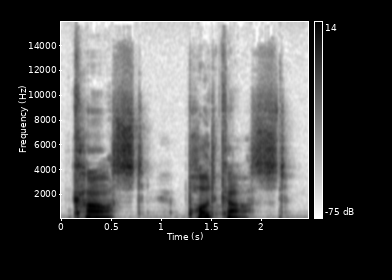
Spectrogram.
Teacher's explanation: the collection of consonant sounds at the end, the S and the T together. Cast, the same as in last or fast.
